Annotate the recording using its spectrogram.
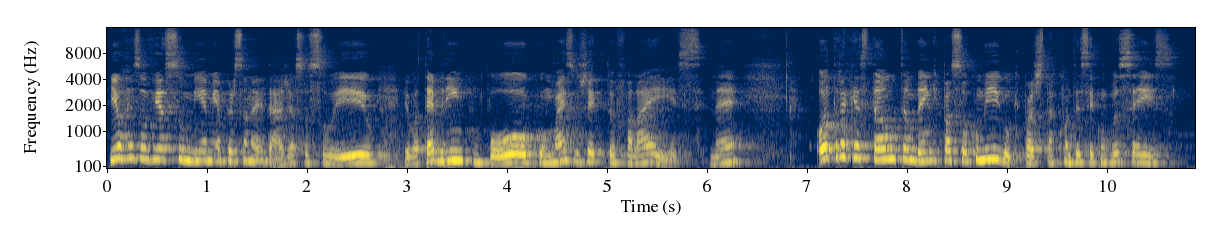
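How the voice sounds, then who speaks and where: A soft-spoken woman talks at a fairly high pitch with ordinary pitch variation. Noticeable background noise and audible room echo fill the recording. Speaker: psychologist. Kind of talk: live stream talk. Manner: slow.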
